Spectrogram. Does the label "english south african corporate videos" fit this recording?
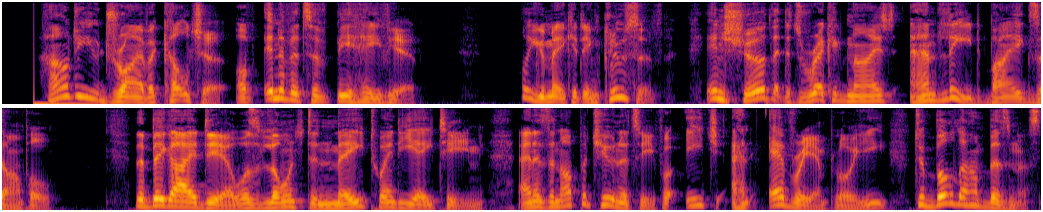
Yes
